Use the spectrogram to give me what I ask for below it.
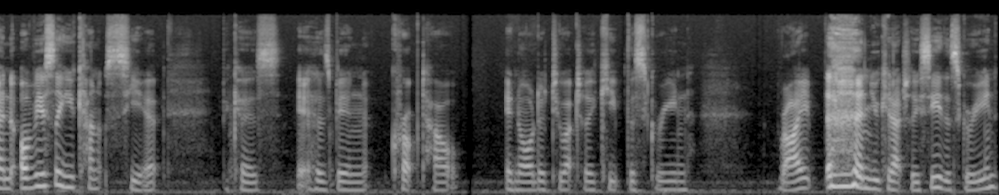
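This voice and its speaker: A woman mumbles at a fairly low pitch and a moderate pace. Her pitch varies in an ordinary way. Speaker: digital artist. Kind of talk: narrated art process tutorial. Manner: hesitant, occasionally mumbling.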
